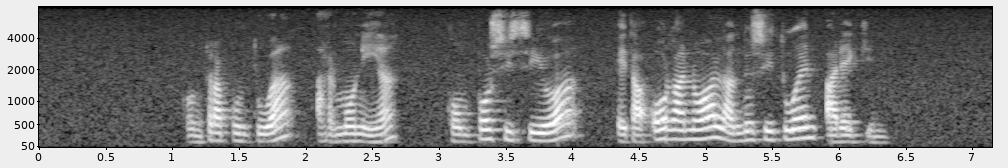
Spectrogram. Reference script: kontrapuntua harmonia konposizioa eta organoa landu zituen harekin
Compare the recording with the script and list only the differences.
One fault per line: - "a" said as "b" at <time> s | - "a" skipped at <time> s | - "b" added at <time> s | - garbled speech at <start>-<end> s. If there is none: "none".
none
